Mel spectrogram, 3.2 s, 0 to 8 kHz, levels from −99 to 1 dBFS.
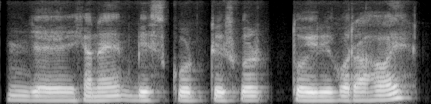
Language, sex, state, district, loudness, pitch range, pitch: Bengali, male, Tripura, Unakoti, -16 LUFS, 120-125 Hz, 120 Hz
